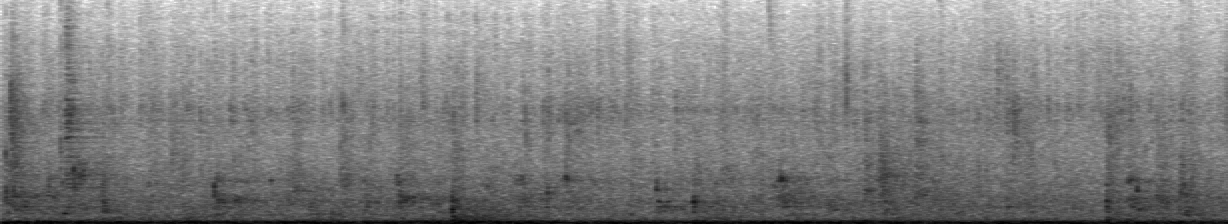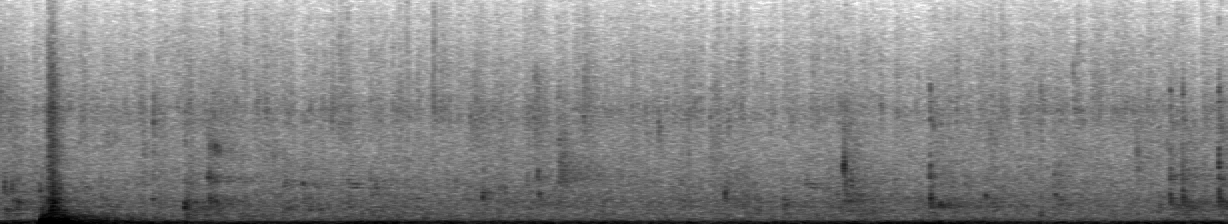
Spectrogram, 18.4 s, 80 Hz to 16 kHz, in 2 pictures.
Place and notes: Pflügerstrasse 55, rain, regen, lluvia
regen, rain, lluvia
